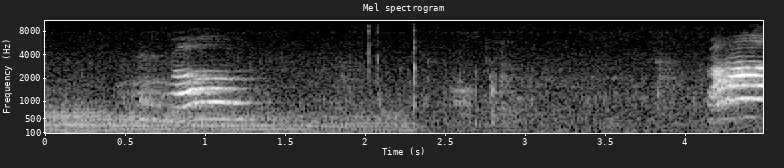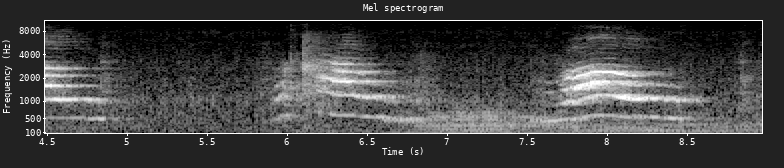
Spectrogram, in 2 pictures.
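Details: Courting male cat in Athens, Greece, trying to persuade a female Siamese to mate: four rich harmonic meows roughly every two seconds, some rising then falling, over a faint low hum.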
